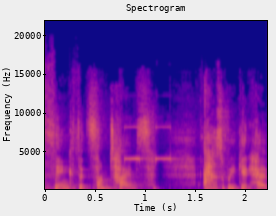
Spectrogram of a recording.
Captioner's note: timer beeps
